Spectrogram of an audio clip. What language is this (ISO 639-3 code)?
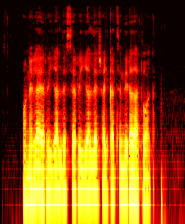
eus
